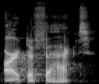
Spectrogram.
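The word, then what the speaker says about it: RTFKT: Studios they bought uh I understand that the kids pronounce that brand artifact um they make digital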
